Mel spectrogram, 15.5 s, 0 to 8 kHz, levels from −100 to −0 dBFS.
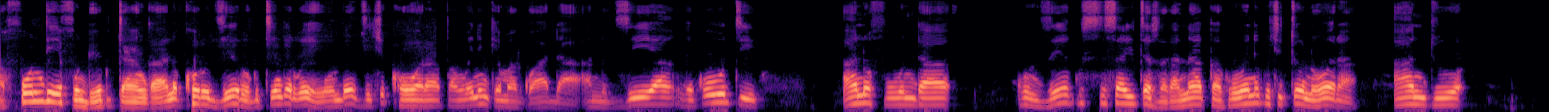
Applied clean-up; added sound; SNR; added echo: neural mask model Resemble Enhance denoiser.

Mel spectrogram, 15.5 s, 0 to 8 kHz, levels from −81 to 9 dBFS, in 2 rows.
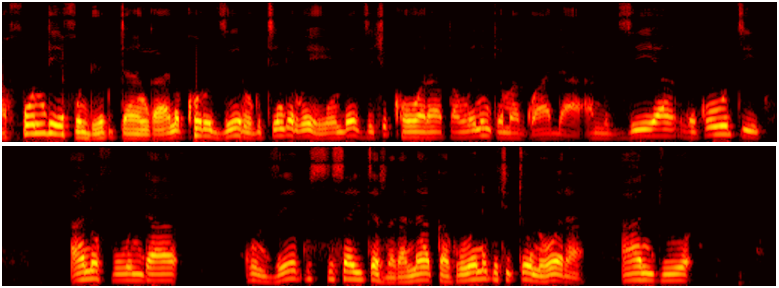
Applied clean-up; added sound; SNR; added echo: none; none; none; none.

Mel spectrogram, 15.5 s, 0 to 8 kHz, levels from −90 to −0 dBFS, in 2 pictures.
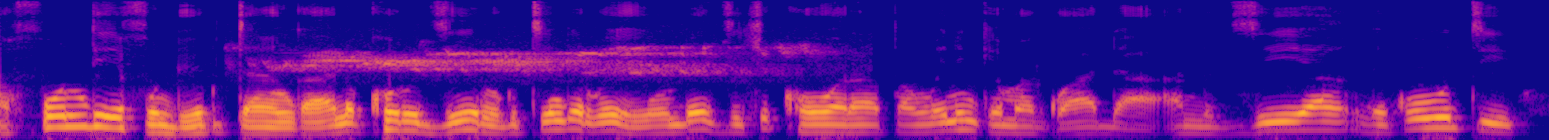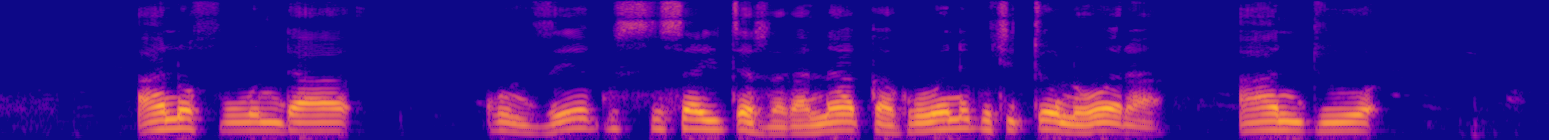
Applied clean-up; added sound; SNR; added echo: none; Bird; 17 dB; none.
